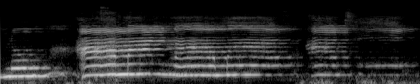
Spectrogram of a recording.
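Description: A young girl singing an Islamic devotional song (a Bangla gojol/naat). She sings a short phrase, then holds one long note through the middle, then a shorter phrase near the end.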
